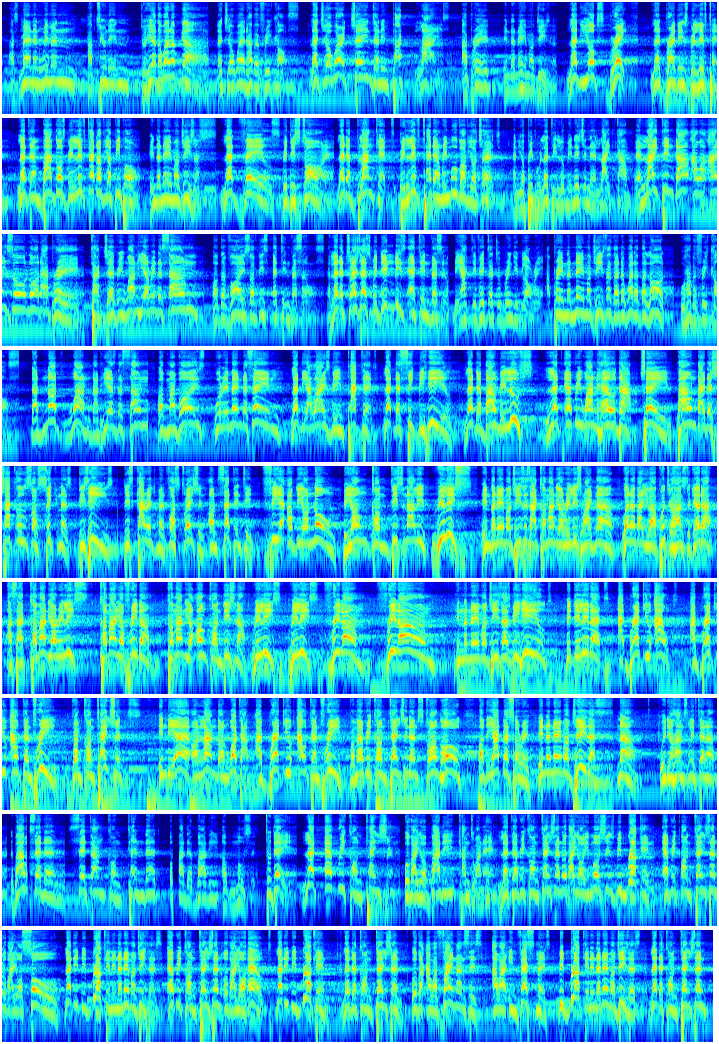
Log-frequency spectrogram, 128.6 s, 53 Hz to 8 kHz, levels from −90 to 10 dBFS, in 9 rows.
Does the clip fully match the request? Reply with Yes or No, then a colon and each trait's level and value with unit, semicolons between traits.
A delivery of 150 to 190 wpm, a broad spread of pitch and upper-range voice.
Yes: average, 155 wpm; wide, 6.3 semitones; high, 235 Hz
